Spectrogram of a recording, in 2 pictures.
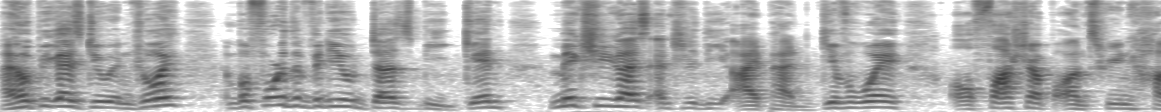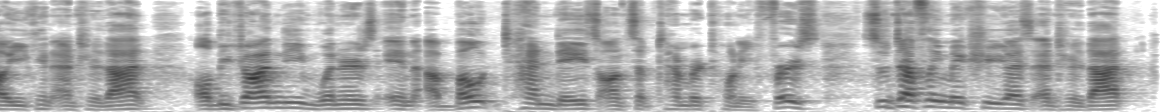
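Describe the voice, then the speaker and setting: Bright-voiced man doing casual video commentary. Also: fairly high pitch, expressive, fast talker, few pauses. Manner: chatty, explanatory, addresses viewers directly. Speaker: video host.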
